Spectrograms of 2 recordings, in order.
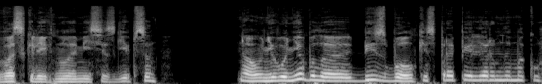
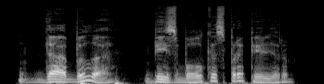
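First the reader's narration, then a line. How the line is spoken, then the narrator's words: Even-voiced reply. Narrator (Russian): ответил ровным голосом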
